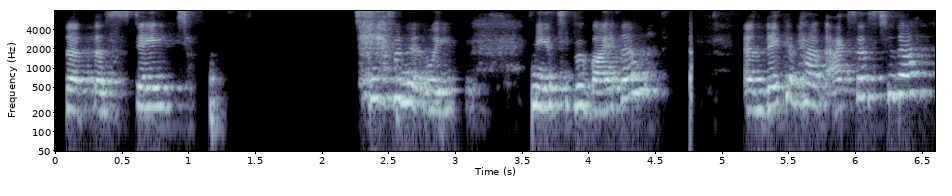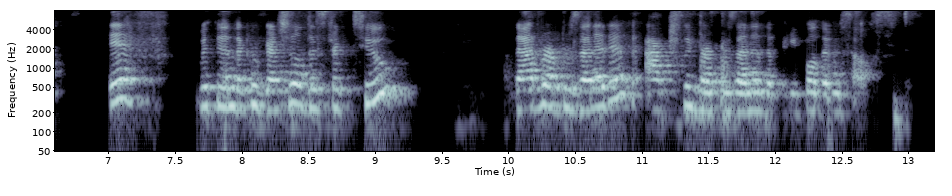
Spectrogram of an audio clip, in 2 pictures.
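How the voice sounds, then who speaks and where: A woman addressing a public meeting with earnest, emphatic testimony. Her voice sits slightly high and she stresses important words. The sound is echoey with faint background noise, as in a large meeting room. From New Mexico. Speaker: community organization director giving public comment.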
